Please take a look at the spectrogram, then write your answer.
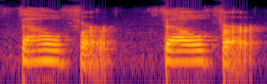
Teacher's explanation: things here notice how that dark owl sound I'm going to continue that sound the dark L right into the F consonant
